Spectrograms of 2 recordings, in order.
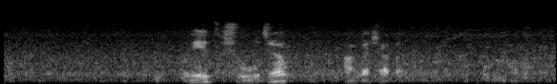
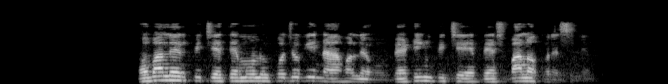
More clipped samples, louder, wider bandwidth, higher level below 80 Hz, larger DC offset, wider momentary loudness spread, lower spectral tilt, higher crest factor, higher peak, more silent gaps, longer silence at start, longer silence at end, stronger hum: neither; second, -25 LUFS vs -18 LUFS; about the same, 7.8 kHz vs 7.8 kHz; about the same, -64 dBFS vs -60 dBFS; neither; first, 21 LU vs 9 LU; about the same, -5 dB/octave vs -4.5 dB/octave; first, 24 dB vs 18 dB; about the same, -4 dBFS vs -2 dBFS; neither; second, 0.05 s vs 1.4 s; second, 0 s vs 0.95 s; neither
